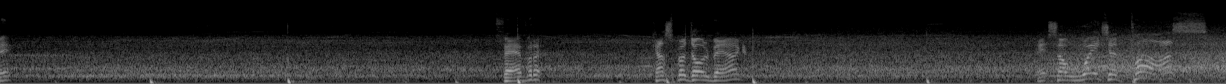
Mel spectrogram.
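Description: A large crowd murmurs and chants steadily in a big open stadium.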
